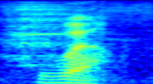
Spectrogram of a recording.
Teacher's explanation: दांत और ओठ से बोले जाते हैं, दांत और ओठ के मुख से बोले जाते हैं ना, दंतोष्ठ, दंतोष्ठ, दंतोष्ठ।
